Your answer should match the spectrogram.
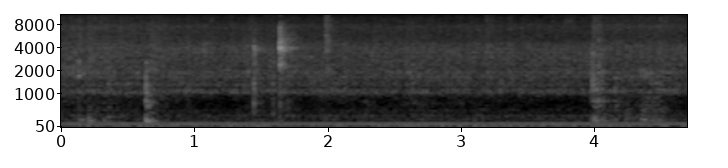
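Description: Chopped garlic and ginger sizzling on one side of a bare Instant Pot during a chicken stir fry, a steady soft frying hiss with a few light clicks and scrapes of stirring.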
